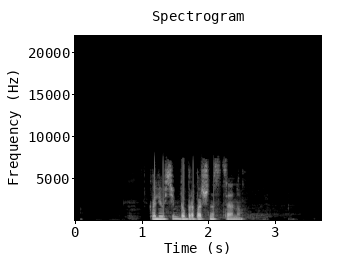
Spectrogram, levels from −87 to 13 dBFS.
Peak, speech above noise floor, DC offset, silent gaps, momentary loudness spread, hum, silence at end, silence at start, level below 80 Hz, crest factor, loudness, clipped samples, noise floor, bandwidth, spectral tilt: -2 dBFS; 65 dB; under 0.1%; none; 8 LU; none; 1.15 s; 1.15 s; -50 dBFS; 20 dB; -20 LUFS; under 0.1%; -84 dBFS; 7.6 kHz; -6 dB/octave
